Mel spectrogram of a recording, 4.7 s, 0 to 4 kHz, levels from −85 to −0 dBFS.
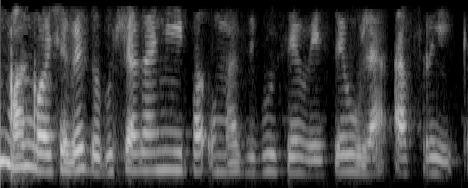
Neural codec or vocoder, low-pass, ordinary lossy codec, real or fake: none; 3.6 kHz; MP3, 24 kbps; real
